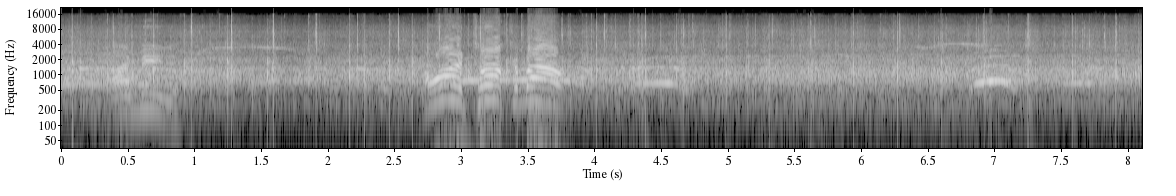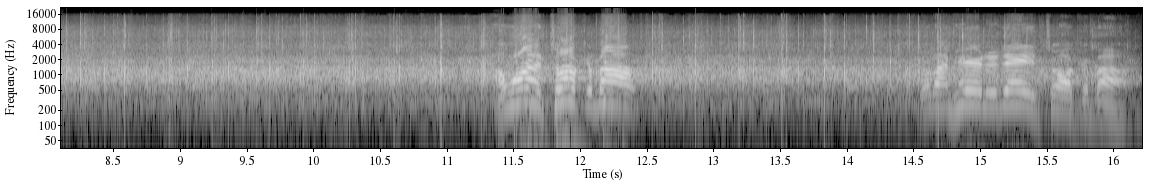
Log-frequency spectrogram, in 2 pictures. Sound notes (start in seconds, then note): 5.2 applause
